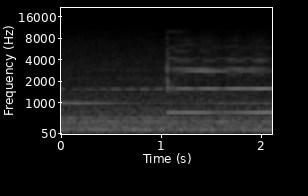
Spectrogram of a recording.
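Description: Ringing bell tones behind a meditation: a steady ringing holds, then a new bell-like tone is struck about a second in and rings on evenly.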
